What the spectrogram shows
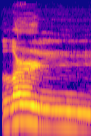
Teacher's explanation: the end sound at the end of learn makes your vocal cords vibrate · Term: voiced sound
